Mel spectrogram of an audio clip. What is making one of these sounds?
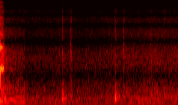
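A car door opens and then shuts.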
